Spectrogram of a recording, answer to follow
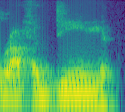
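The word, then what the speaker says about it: Rephidim: departed from Rafa Deen so that's how uh best I would pronounce that you have an N there instead of an m so Rafa Deen um came into the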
